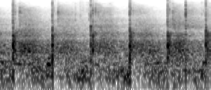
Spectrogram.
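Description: Audience clapping along in a loose rhythm, about two to three sharp claps a second, while a wrestler holds her opponent upside down in a stalling suplex.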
